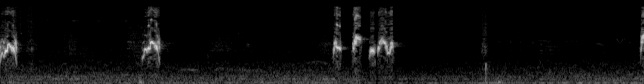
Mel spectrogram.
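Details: Red-whiskered bulbul repeating short bright whistled notes, then a quick burst of three or four warbling chirps, separated by quiet pauses with faint background hum.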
